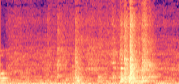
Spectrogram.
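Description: A metal lid comes off a cooking pot of chilli chicken, giving two clattering clinks of metal cookware over a low background hum.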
